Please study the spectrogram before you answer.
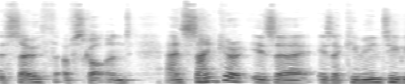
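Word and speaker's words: Sanquhar: um to look at sanker patterns now um that's spelled very differently um from how it's said and I'll put the they put the the spelling along here uh sanker is is a town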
